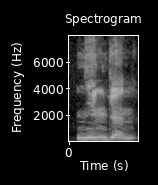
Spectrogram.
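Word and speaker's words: 人間: It is pronounced ningen in Japanese and ingan in Korean.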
